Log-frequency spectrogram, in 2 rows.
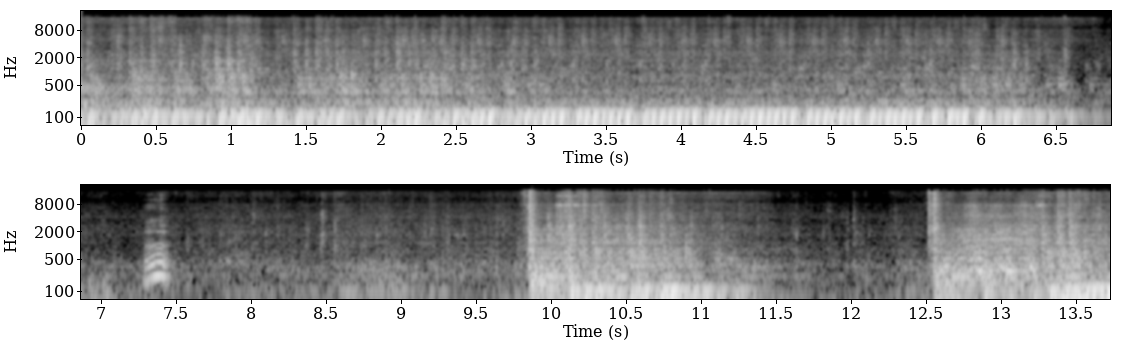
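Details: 1947 Austin 16, off the road since 2008, rebuilt fuel pump, fuel in carburetor, choke on: steady low cranking churn about six seconds then short bursts with pauses; turns over but never catches.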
